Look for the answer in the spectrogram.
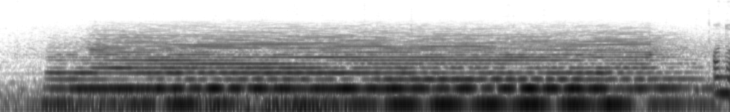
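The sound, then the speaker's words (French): A ship's foghorn blows one long, steady, deep blast lasting several seconds, loud and sustained with rich low harmonics, then cuts off. “le son sans cent cornes de brume qui semblait venir de la rive.”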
